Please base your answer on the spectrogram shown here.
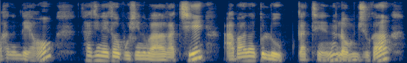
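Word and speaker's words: La Habana: 아바나 아고 할 때 h n 무음입니다 그래서 하바나라인 어 쿠바의 수도는 스페인식 발음으로는 라 아바라 읽는다는 점 그리고 영문 표기 조금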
